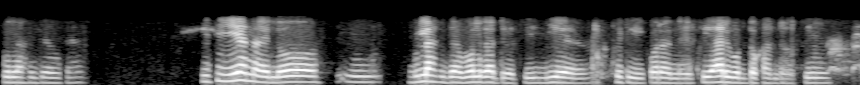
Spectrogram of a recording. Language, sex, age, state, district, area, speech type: Odia, female, 18-30, Odisha, Nabarangpur, urban, conversation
